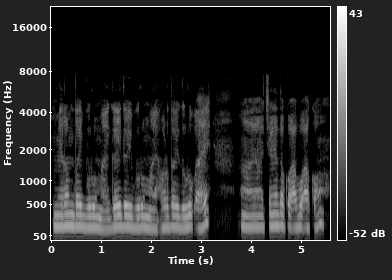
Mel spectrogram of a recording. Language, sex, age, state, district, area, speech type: Santali, male, 30-45, Jharkhand, East Singhbhum, rural, spontaneous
